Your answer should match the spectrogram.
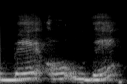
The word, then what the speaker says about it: Boud: Boud, por ejemplo, se escribe B-O-U-D, Boud.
